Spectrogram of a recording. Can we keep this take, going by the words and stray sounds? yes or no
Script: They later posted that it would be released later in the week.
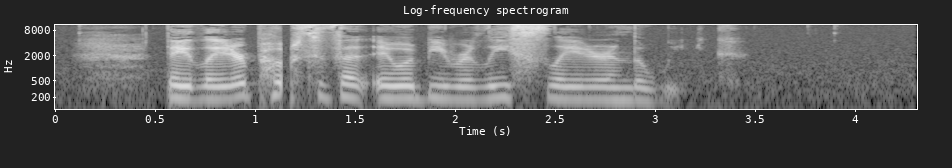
no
